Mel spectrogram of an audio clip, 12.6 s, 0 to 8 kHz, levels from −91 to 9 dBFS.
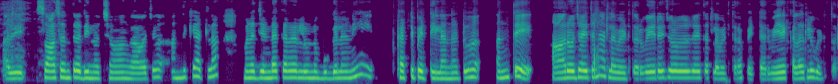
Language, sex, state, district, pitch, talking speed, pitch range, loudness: Telugu, female, Telangana, Karimnagar, 235 Hz, 130 wpm, 215-250 Hz, -17 LUFS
